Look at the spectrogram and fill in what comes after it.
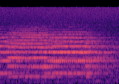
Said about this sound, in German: Jetzt fährt hier die Feuerwehr. Ich weiß nicht, ob ihr das hören könnt.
